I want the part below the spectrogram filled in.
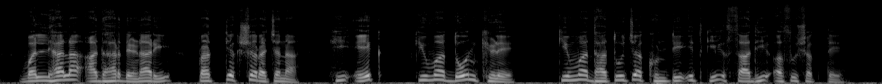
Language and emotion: Marathi, neutral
